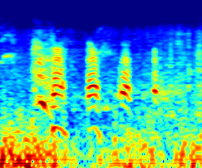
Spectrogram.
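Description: A man laughing in a few short bursts, each falling in pitch.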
